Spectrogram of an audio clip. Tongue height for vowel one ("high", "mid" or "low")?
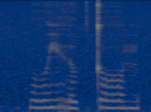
high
